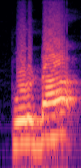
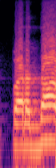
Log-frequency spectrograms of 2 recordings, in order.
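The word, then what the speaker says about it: purdah: condition साथ ही साथ पुरदा system भी हुआ करती थी साथ ही साथ इसके पर्दा बोलते हैं उसको उसको प्रोनाउंसिएशन में पुरदा ऐसा दिख रहा है पर्दा सिस्टम है मतलब हर स्त्री को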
